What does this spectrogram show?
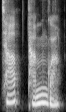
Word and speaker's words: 잡담: 합격이라고 읽어요 합격이 말은 잡담과 잡담 중에 어떻게 읽어야 할까요 비웃 받침이 초성 디귿을 만났으니까 초성 디귿이 쌍디귿 소리인가 되면서 자 잡담이라고 읽어요 잡담이 단말은 합법과 합법 중에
